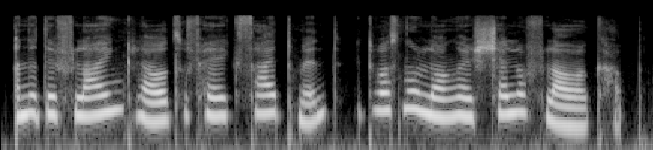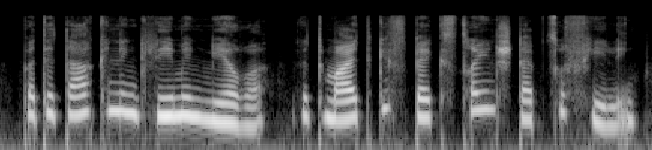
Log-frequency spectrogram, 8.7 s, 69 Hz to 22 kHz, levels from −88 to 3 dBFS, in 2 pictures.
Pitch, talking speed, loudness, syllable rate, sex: 255 Hz, 195 wpm, -17 LUFS, 5.1 syllables/s, female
